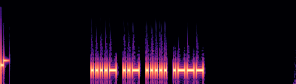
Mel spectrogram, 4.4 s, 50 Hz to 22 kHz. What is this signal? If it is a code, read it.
Morse code, heard as a keyed tone, about 34 wpm, 700 Hz. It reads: 4U5J
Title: Four Challenging Letter-Number Combinations 35wpm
